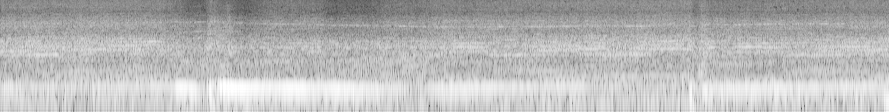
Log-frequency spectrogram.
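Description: A McLaren race car engine screams through fast sweeping corners in the sim racing game Assetto Corsa Competizione, holding a steady high-pitched tone with two quick dips where gears shift, loud and close with no talk.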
